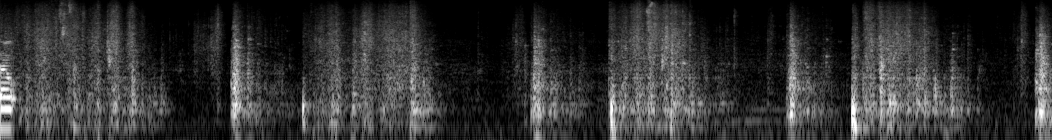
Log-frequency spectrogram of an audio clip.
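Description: Handfuls of packing peanuts rustling and crackling as they are scooped out of a cardboard box, in several separate bursts.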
